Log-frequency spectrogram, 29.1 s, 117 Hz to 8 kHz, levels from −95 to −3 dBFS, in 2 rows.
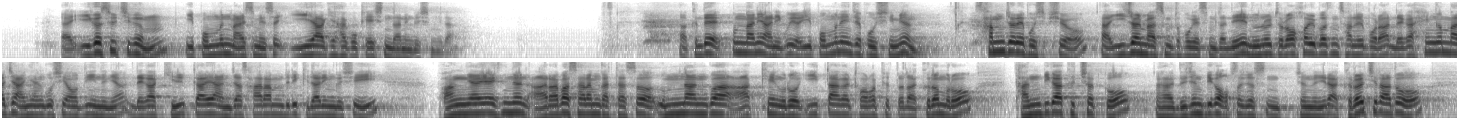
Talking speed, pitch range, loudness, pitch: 330 characters per minute, 140-175 Hz, -27 LUFS, 155 Hz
